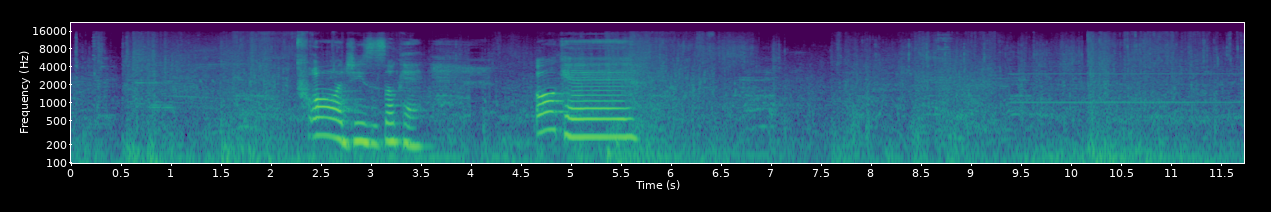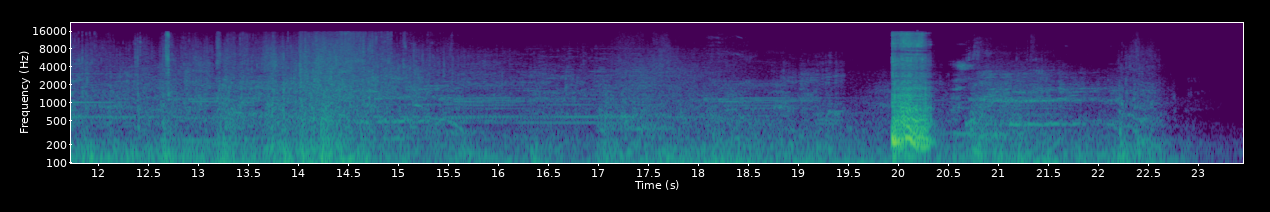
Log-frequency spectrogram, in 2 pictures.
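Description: A monster snarls and growls.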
